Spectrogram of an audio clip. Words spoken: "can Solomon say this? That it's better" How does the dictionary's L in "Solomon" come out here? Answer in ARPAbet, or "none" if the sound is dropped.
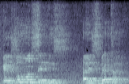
none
